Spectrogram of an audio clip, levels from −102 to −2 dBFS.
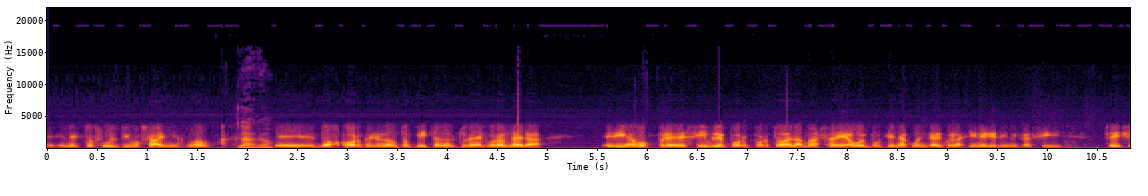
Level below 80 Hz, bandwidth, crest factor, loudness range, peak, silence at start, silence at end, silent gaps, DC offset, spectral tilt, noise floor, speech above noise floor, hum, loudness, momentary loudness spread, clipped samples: -56 dBFS; 4.9 kHz; 18 dB; 2 LU; -2 dBFS; 0 s; 0 s; none; under 0.1%; -8 dB/octave; -49 dBFS; 31 dB; none; -19 LUFS; 11 LU; under 0.1%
